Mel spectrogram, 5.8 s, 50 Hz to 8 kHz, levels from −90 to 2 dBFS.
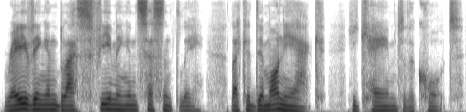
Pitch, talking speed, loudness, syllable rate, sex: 115 Hz, 125 wpm, -19 LUFS, 3.8 syllables/s, male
